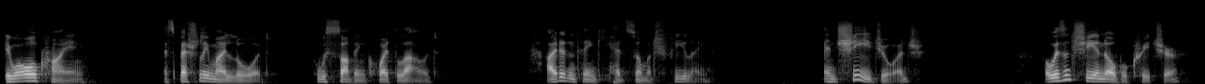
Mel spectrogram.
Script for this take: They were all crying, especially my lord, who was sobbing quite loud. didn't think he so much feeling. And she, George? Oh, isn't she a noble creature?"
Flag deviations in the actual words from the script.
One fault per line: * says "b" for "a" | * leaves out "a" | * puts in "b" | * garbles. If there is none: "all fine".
* puts in "I"
* puts in "had"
